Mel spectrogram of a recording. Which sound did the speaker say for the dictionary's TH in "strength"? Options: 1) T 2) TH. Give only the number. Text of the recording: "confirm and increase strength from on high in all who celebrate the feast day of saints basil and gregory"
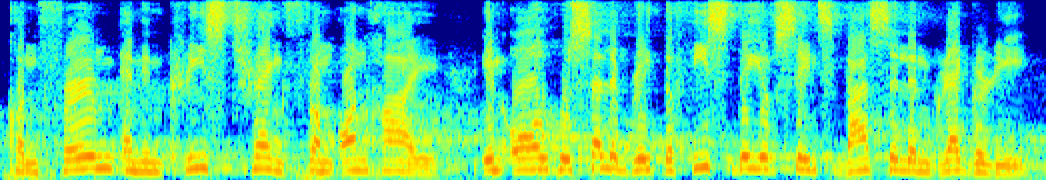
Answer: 2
